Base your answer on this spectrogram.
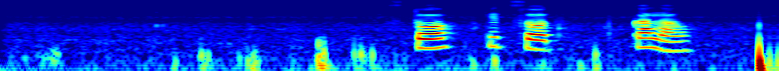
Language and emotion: Russian, neutral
